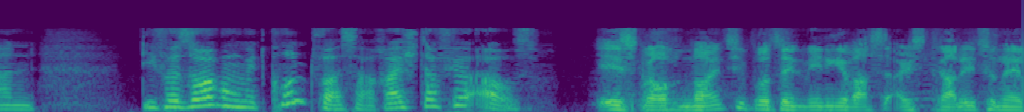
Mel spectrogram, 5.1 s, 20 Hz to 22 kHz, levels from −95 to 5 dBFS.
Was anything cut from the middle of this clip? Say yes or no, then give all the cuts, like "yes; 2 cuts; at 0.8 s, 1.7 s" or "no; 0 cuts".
no; 0 cuts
